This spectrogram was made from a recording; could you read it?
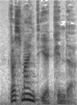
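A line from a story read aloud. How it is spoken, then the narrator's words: Plain question. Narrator (German): fragte Olivio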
